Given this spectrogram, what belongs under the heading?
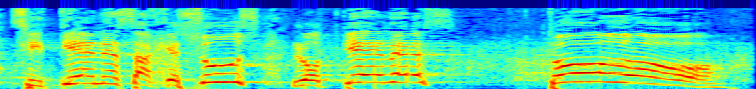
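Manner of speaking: high, loud preaching cry; preaching shout. Real, not acted. Preacher proclaiming to the congregation, shouting. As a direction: lift it to a full shout.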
